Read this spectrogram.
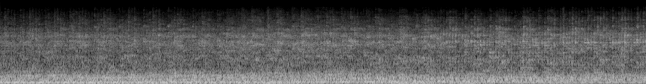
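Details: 1947 Ford panel truck flathead after new custom exhaust over the axle: low, steady, slightly lumpy idle with a soft even burble, quieter, no obvious knocks or rattles, though a small exhaust leak was noted.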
